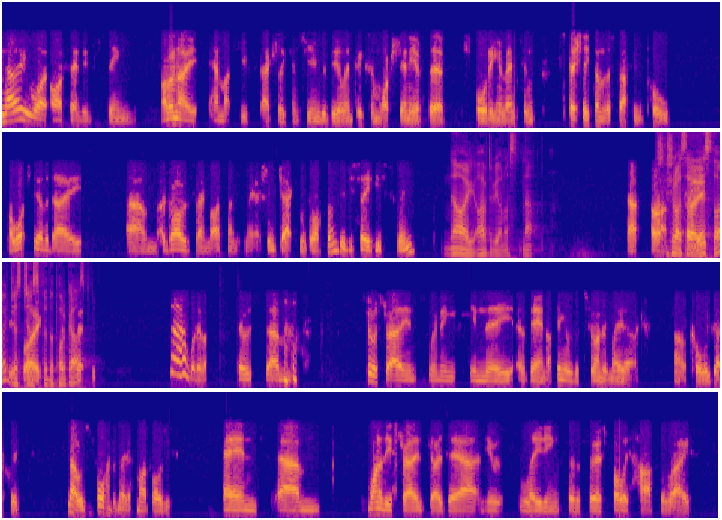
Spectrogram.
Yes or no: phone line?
yes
